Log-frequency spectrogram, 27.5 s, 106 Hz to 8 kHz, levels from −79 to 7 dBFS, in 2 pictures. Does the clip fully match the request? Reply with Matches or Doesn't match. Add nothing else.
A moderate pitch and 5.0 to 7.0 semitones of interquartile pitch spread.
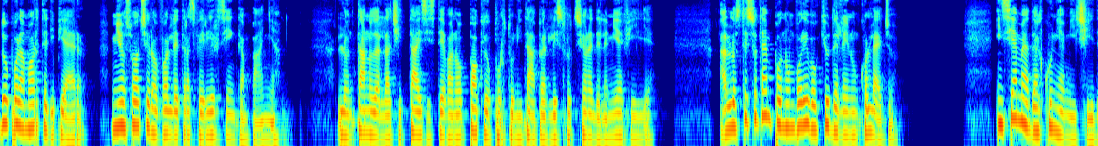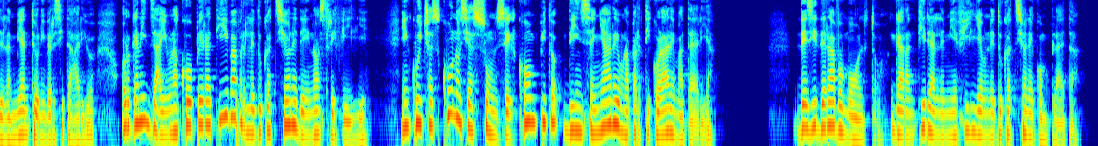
Matches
